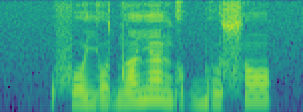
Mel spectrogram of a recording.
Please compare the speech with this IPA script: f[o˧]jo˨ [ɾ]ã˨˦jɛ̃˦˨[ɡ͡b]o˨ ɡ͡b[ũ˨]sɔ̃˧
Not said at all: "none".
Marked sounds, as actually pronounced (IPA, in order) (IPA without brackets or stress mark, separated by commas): o˨, d, ɡ, u˨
